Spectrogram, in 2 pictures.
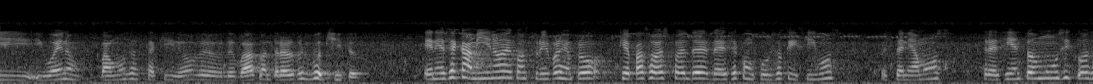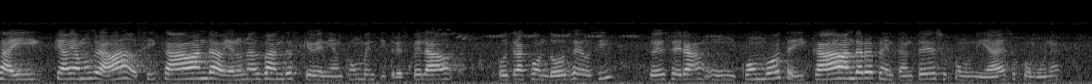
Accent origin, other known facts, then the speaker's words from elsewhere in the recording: Cali, Valle del Cauca, Colombia; soy de Cali.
